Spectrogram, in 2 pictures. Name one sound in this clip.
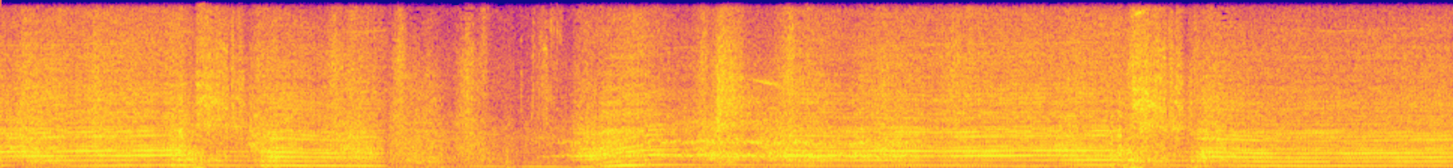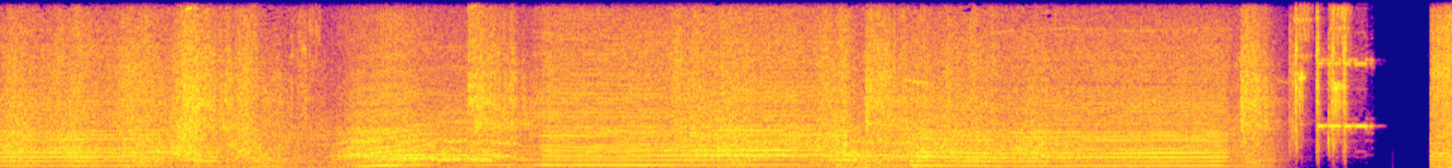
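A racing car engine roars at high speed, its pitch dropping and climbing with each gear change.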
